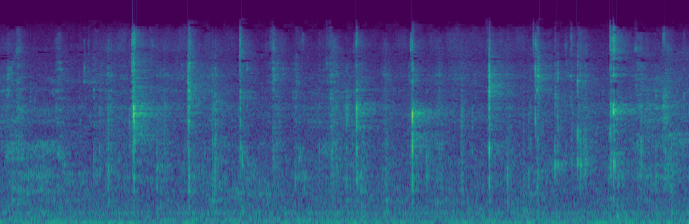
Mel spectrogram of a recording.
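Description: Close mouth sounds of chewing abalone and cat's eye snail meat: irregular wet clicks and smacks, about one or two a second.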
